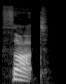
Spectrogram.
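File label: "thought", US English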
